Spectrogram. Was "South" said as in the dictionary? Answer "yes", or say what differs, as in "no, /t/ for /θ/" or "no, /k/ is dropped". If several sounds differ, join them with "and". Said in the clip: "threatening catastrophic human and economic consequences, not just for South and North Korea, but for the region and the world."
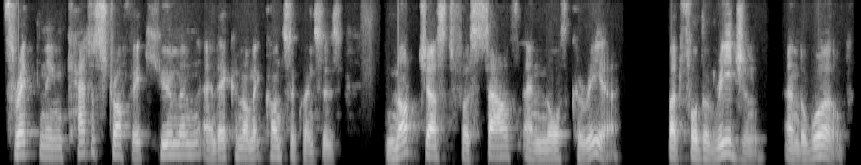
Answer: yes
